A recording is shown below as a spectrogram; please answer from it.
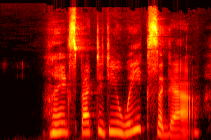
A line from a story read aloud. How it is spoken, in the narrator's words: Beaufort calls cheerfully from the other room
